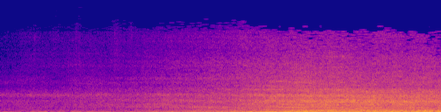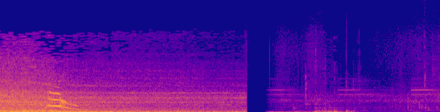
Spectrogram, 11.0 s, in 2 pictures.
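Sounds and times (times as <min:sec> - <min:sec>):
electric train passing at speed: 0:00.0 - 0:08.6.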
